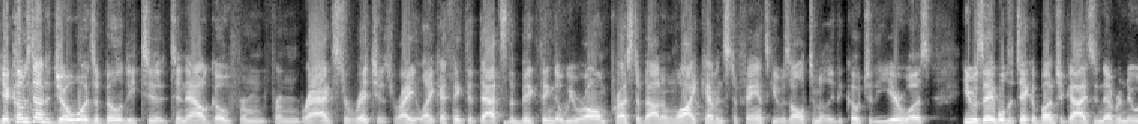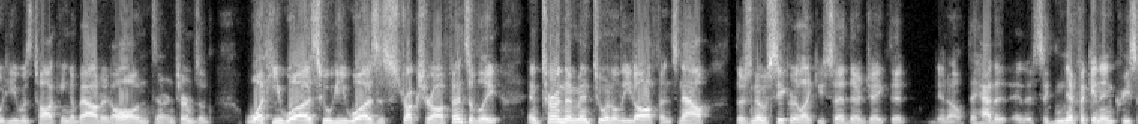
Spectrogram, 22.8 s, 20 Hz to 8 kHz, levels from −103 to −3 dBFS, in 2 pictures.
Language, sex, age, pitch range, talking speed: English, male, 30-49, 130-160 Hz, 270 wpm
